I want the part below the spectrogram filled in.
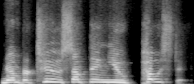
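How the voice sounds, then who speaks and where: A woman's voice: sits high, steady tone, moderate pace, no room sound, clean studio sound. A woman speaking as an expert interview guest, explaining her points conversationally with emphasis on key words. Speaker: podcast guest, sales trainer and keynote speaker.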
